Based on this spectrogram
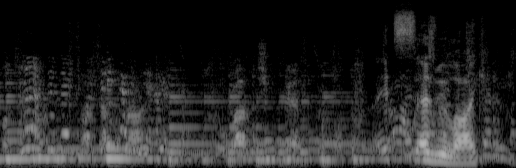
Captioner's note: indistinct chattering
